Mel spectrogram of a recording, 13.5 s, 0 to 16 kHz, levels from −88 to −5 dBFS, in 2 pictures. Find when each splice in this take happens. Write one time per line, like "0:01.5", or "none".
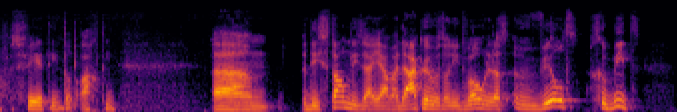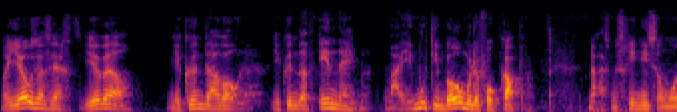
0:10.5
